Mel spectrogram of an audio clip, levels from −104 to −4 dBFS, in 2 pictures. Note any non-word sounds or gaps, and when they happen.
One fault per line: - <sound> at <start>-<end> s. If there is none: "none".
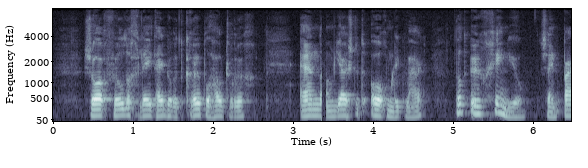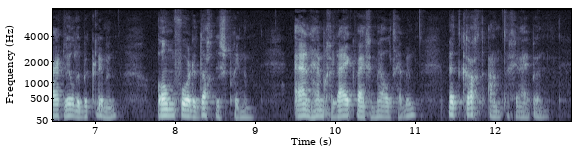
- dropout at 3.4-3.4 s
